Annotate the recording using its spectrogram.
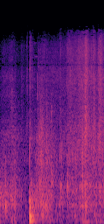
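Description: Handling noise from groceries: a soft knock about half a second in, then the rustle of plastic packaging being handled.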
